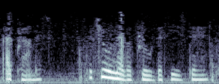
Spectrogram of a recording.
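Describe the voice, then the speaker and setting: An actress playing a brooding, anguished young wife in a 1950s radio drama, speaking in a formal, halting way. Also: female voice, low voice. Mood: wistful, insistent. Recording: muffled, noisy 1950s radio recording.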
